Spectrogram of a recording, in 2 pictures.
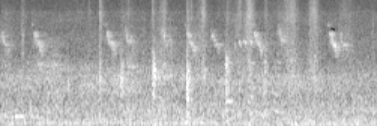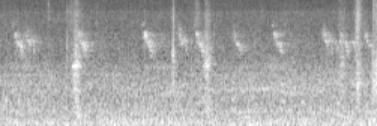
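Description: Near silence, with a small bird chirping faintly over and over: short, high, falling chirps about once or twice a second. A few soft clicks stand out briefly.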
